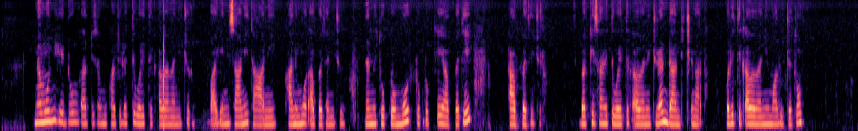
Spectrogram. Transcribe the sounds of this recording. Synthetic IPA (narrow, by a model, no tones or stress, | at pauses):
nɐmo̞ːnːɪɦɛd̪ːuːŋɡaːɾd̪isɐmʊkaːd͡ʒɛlɐt̪ːɪwɐlɪt̪ːɪkʼɐbɐmɐniːd͡ʒɪɾʊ | b̥a̰ːjʔeːnːɪɪsaːniːt̪ɐʔɐniːkʰaːnɪmːo̞ːᶑa̰ːbːɐt̪ɐniːd͡ʒɪɾʊnɐmnɪt̪ɔkːoɪmːo̞ːlʊkʼᶑʊkʼːeːjaːbːɐt̪eː | ᶑaːbːɐt̪eːd͡ʒɪɾɐ̥ | bɐkːiːsaːnɪt̪ːɪwɐlɪt̪ːɪkʼɐ̰bɐmɐniːd͡ʒɪɾɐnd̪aːnd̪ɪt͡ʃʼɪnaːᶑɐ̥ | wɐlɪt̪ːɪkʼɐbɐmɐniːmaːlhʊd͡ʒːɛt̪u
